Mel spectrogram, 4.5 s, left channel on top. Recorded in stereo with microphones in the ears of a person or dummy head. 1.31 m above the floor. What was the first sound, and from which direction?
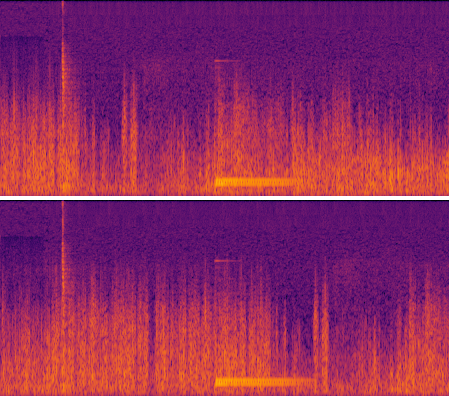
A cupboard door, 5° right (ahead or behind).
